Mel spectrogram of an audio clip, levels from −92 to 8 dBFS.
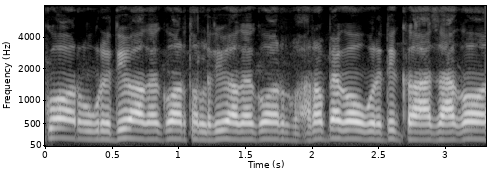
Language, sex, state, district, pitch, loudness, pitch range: Chakma, female, Tripura, Unakoti, 180 Hz, -13 LUFS, 170-185 Hz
